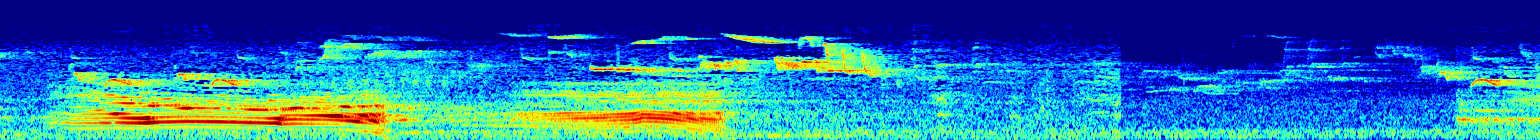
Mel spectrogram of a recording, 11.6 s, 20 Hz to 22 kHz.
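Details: Red deer roaring during the rut in Hoge Veluwe National Park on 19 September 2010. Two moderately loud harmonic roars with falling ends are followed by quieter background, with birds chirping throughout.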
